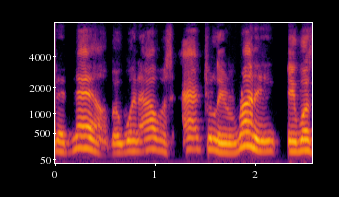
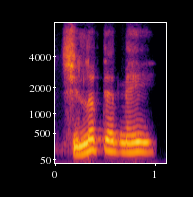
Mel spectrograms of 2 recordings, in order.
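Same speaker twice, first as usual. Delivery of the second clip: normal talking voice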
